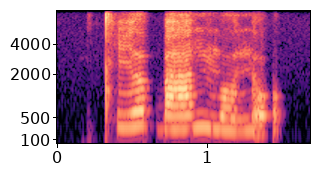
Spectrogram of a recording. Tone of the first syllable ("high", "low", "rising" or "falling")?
rising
